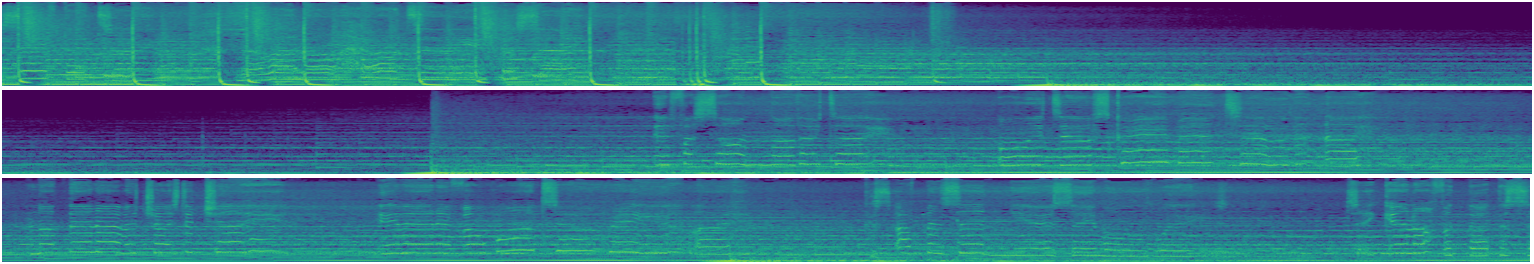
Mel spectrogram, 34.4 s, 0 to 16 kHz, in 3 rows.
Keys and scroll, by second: 0.3 ctrl+t, 7.7 ctrl+t, 24.1 ctrl+t.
